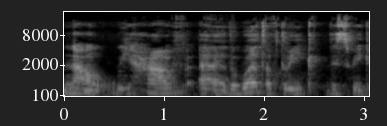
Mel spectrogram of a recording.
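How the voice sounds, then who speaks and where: Speech comes in a British accent. It moves at a moderate pace. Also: woman. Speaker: school teacher giving weekly update. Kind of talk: weekly school announcements to camera.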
